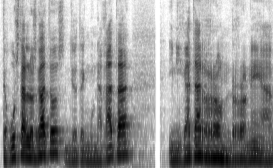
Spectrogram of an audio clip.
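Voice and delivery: ordinary talk, nothing marked

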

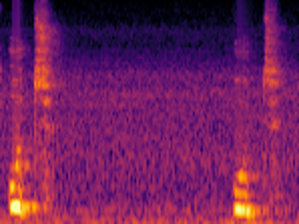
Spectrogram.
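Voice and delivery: août as one syllable with final T; août as "oot". Shown as a demonstration. Teacher shows commonest août, said "oot". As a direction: say août "oot", T clearly sounded. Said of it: "la prononciation la plus commune".

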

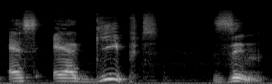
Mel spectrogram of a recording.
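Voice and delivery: "ergibt" drawn out slowly, then "Sinn" dropped; slow teacher demonstration of "Es ergibt Sinn"; careful model phrase. Shown as a demonstration. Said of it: "im Deutschen sagt man".

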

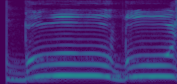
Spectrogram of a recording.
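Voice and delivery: high, loud jeering boos; mock booing. Shown as a demonstration. Teacher boos to show how people jeer. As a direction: boo like a hostile crowd. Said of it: "cris de dérision".

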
